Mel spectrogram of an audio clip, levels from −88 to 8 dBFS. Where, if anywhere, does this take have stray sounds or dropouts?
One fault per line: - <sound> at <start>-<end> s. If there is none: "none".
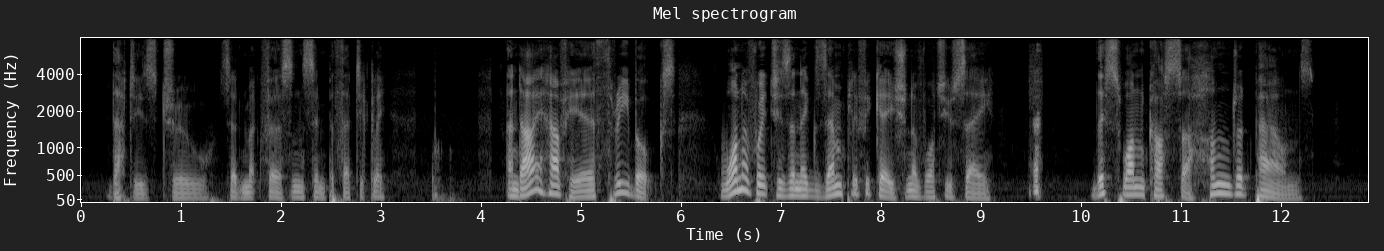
- thud at 3.5-3.9 s
- laugh at 9.5-9.6 s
